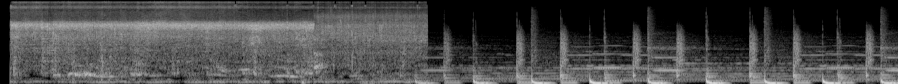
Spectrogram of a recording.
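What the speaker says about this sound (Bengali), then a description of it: "পানি দিয়ে দিলাম।" Water goes into a hot cooking pan for an egg curry, first with a loud continuous sizzling rush, then giving way to a run of sharp rhythmic clinks and scrapes of stirring in the pan.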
